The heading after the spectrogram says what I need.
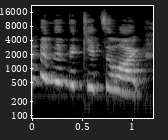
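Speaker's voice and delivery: high laughing narration; laughing as the story continues. Real, not acted. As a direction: laugh into the next bit.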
